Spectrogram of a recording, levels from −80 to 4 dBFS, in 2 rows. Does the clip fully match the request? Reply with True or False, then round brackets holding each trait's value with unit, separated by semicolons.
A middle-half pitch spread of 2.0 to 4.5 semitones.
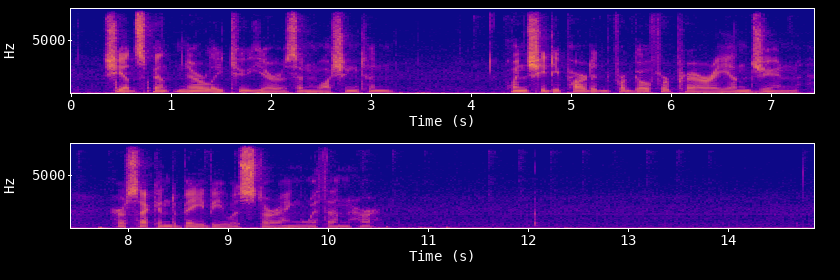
True (3.7 semitones)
